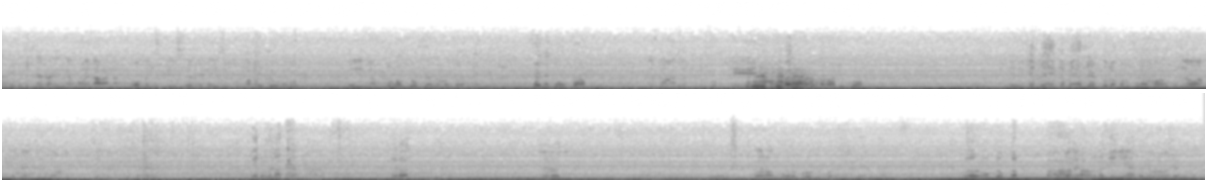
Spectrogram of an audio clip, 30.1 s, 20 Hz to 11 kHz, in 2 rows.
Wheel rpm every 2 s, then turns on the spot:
0, 0, 0, 0, 0, 0, 0, 0, 0, 0, 0, 0, 0, 0, 0.
none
